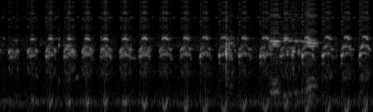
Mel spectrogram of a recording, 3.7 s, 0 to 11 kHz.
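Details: Osprey at a river nest camera on Blackwater River, Maryland, on the afternoon of July 28, 2022, when a recently fledged chick from a neighbouring nest visited. Sharp high chirps repeat rapidly, about three per second, throughout.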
